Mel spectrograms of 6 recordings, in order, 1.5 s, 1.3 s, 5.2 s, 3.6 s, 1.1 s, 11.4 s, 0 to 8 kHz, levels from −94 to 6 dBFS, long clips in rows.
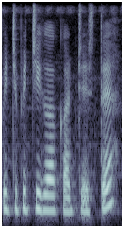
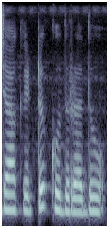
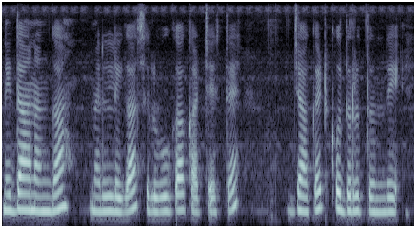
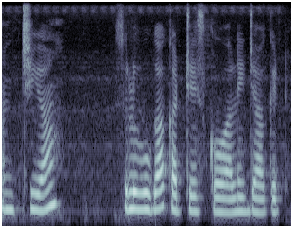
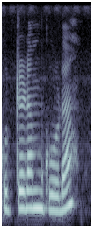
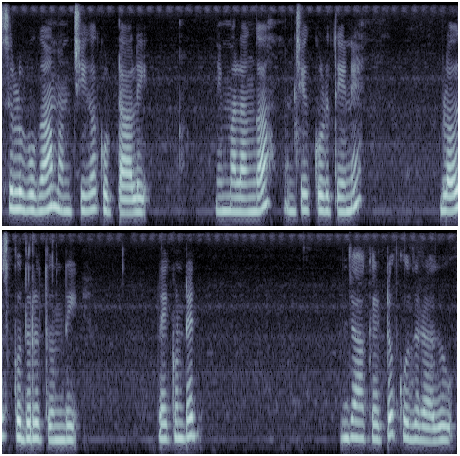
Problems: constant background noise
